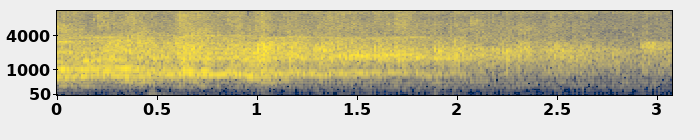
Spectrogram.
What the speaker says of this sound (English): And then give a round of applause to yourselves for coming here.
